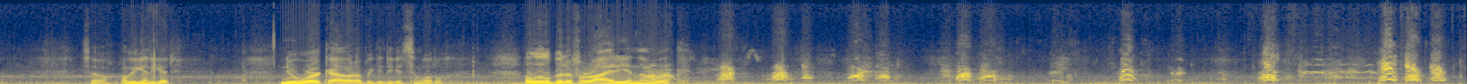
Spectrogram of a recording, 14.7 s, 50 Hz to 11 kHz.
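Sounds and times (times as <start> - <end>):
speech: 0.8 - 1.9, 2.8 - 7.5
dog barking: 6.4 - 10.2, 11.2 - 11.9, 12.6 - 14.6.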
